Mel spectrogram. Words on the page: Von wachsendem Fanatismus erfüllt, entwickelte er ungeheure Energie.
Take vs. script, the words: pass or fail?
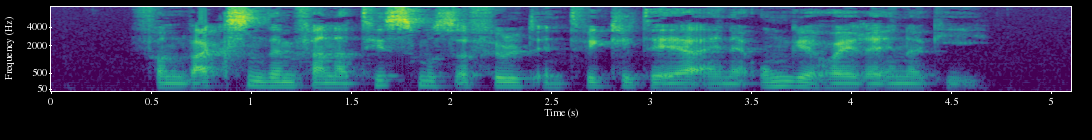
fail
